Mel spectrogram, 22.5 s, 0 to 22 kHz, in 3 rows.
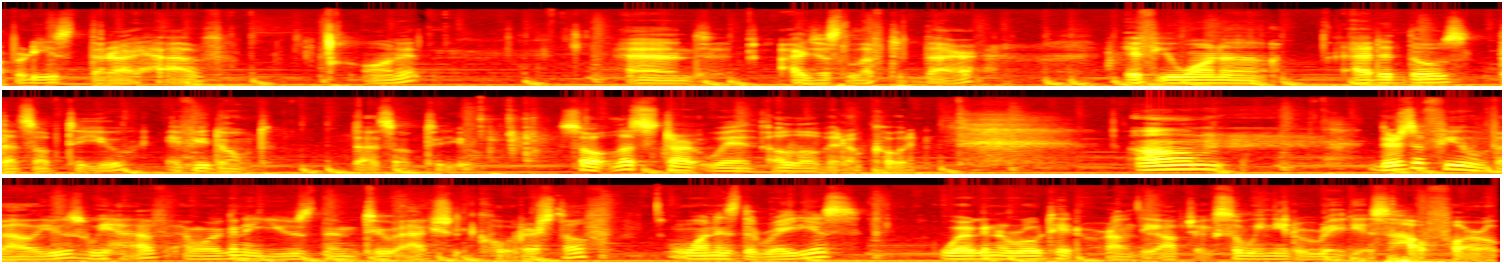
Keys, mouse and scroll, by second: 1.1 click, 2.1 click, 10.1 alt+Tab.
